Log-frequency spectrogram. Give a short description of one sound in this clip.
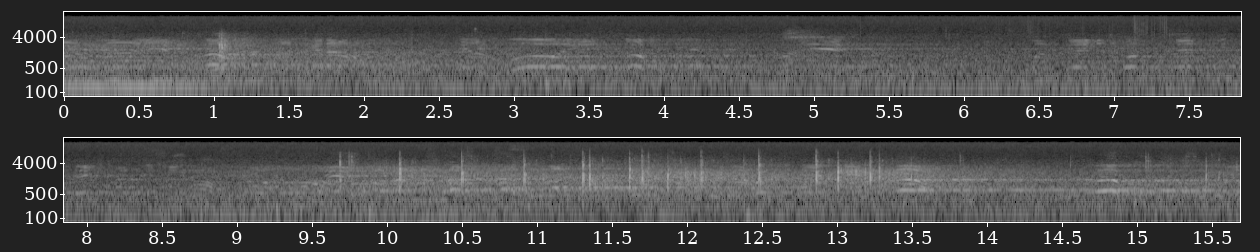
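Young men chat and laugh nearby, outdoors.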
